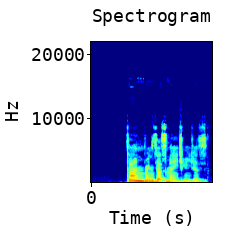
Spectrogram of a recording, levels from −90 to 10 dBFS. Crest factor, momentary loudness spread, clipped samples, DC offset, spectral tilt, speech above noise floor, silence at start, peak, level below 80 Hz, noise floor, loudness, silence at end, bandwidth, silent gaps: 14 dB; 15 LU; under 0.1%; under 0.1%; -5 dB/octave; 63 dB; 0.7 s; -4 dBFS; -56 dBFS; -79 dBFS; -16 LUFS; 0.1 s; 9.4 kHz; none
